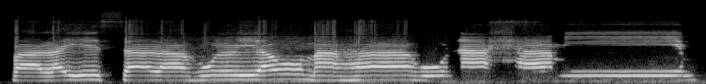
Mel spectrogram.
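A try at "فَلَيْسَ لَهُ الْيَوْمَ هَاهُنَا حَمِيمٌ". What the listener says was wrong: Baik, nanya tadi agak nyangkut, agak kurang sempurna Ibu. Jadi baca terlebih dahulu hahuna, nah, dipanjangkan hahuna hamim.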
